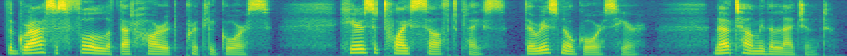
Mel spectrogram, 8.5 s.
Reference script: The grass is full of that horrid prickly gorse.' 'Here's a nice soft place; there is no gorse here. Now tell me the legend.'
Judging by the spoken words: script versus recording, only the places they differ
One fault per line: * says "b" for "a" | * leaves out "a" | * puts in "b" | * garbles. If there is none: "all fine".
* says "twice" for "nice"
